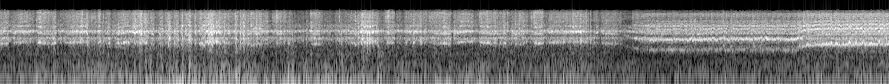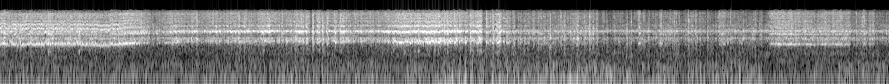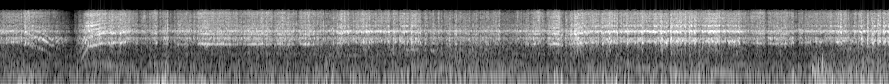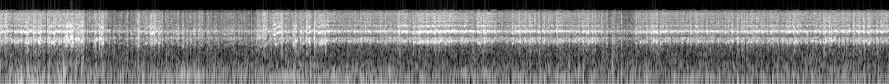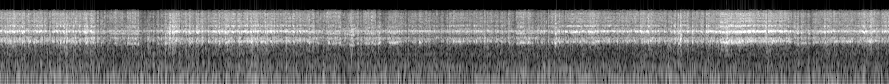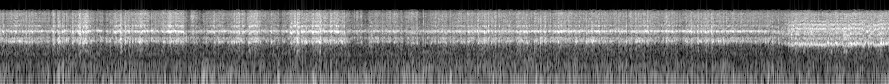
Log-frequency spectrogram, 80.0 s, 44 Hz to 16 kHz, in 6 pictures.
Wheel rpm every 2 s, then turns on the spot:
230, 220, 220, 220, 210, 120, 150, 170, 230, 230, 220, 210, 210, 170, 160, 210, 220, 220, 230, 230, 230, 220, 230, 230, 230, 230, 230, 230, 230, 230, 230, 230, 230, 230, 230, 230, 230, 240, 230, 190.
none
